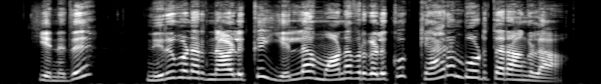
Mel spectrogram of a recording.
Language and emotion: Tamil, surprised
